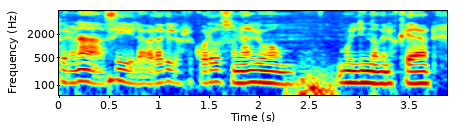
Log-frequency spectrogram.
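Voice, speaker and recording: A man with an Argentine accent. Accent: Rioplatense Argentine Spanish. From Argentina, Buenos Aires and Córdoba. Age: 20s. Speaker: podcast host. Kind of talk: solo monologue. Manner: halting.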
